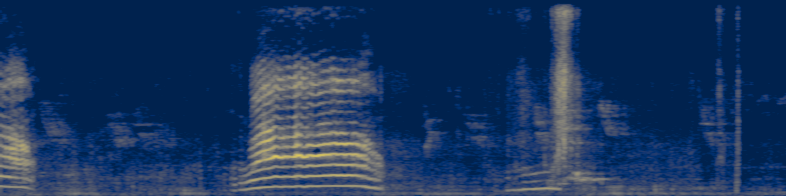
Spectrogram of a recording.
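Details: Kitten reacting on seeing the camera: a brief mew, then a loud long wailing meow lasting over a second, strongly harmonic and arched, then a shorter rising meow, all in a quiet room.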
